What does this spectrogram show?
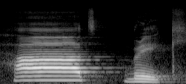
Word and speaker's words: heartbreak: You don't say heartbreak and go very low. It continues. Don't say heartbreak. Nope. It continues to rise.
